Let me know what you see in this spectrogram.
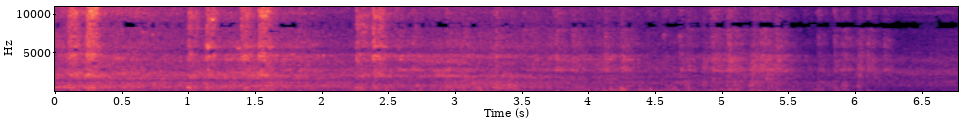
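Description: JR Chūō-Sōbu Line local electric commuter train running past at close range: a loud rumble with the wheels clicking over rail joints a few times, fading away from about five seconds in.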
